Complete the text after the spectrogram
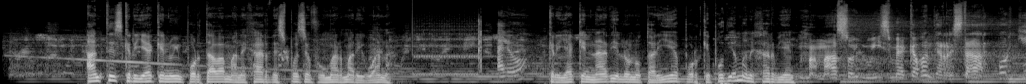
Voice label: drug impaired spanish radio spot testimonio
